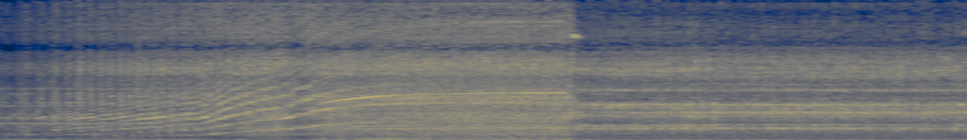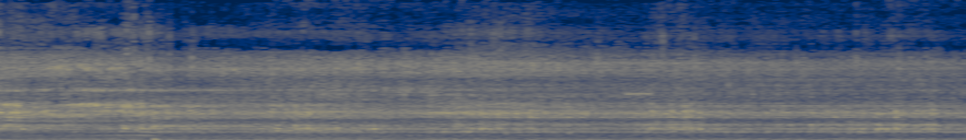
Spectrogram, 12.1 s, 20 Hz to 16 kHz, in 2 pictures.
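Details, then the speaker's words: Mercedes S600 V12 original alternator spun by hand on the bench: gritty, rattly marble-like rumble as it slows from bad bearings, unlike the silent new replacement. "first I'll spin it up so you hear the noise so this this marble sound has bearings okay"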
